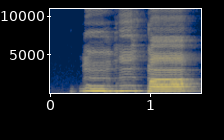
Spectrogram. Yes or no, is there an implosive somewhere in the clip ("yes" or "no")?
yes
